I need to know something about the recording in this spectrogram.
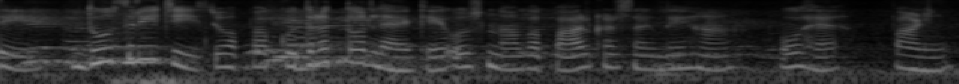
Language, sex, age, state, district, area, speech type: Punjabi, female, 18-30, Punjab, Jalandhar, urban, spontaneous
